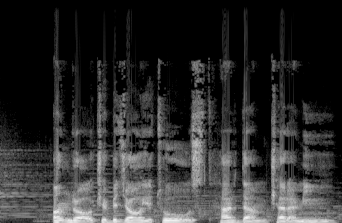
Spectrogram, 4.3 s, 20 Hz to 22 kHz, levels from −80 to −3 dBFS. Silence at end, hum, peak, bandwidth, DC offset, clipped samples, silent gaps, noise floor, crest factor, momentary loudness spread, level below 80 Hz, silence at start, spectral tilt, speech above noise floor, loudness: 0.1 s; none; 0 dBFS; 17 kHz; under 0.1%; 0.4%; none; -37 dBFS; 12 dB; 6 LU; -44 dBFS; 0 s; -5 dB/octave; 25 dB; -12 LUFS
